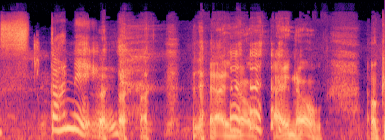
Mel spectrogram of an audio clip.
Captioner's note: laughs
